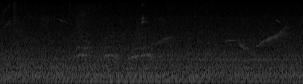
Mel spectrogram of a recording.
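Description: Birds calling over a steady background hiss: a few short chirps about a second and a half in, then thin rising whistled notes near the end.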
